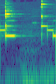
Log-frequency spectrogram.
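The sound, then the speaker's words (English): A video call ringtone chimes on a phone: a short melodic run of bright electronic notes, one at the start and then a quick cluster of several more, clear and fairly loud against a quiet background. “Did you just video call me? Yeah, I turned on the video. Oh, okay, nice. So that's just what that noise was.”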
